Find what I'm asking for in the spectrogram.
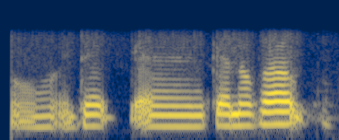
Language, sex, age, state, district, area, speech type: Assamese, female, 30-45, Assam, Charaideo, rural, conversation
